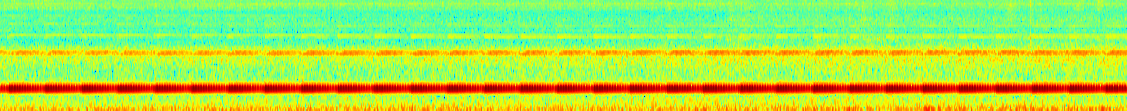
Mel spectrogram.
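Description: Japanese level crossing's electronic warning bell ringing steadily, a little under two fading dings a second on a single tone, sounding while the barriers are down for an approaching train.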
